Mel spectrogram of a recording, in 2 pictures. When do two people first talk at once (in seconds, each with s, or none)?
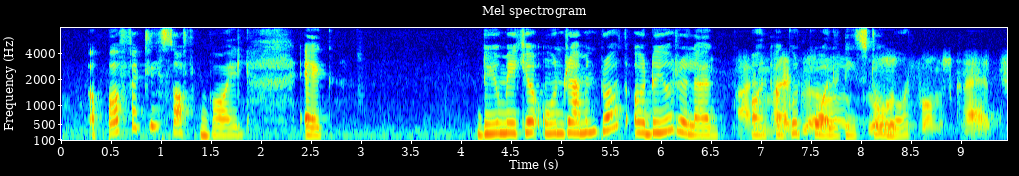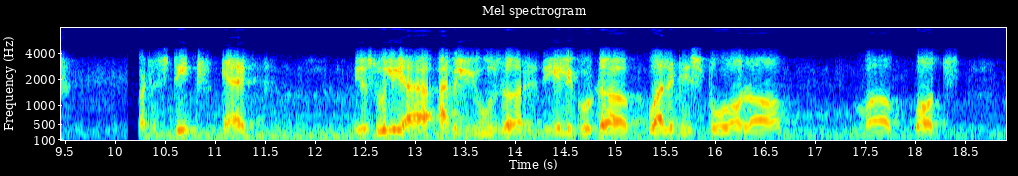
6.8 s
